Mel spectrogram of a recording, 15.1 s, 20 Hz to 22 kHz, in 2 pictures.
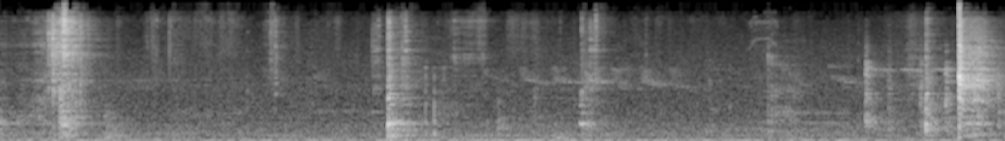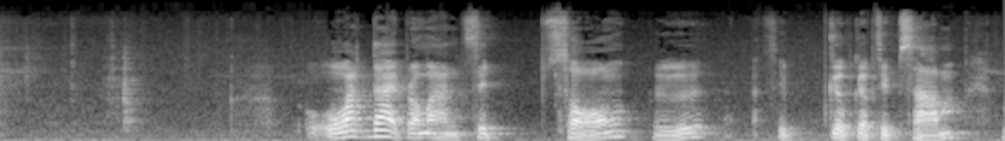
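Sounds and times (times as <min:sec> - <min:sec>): metal stove parts clinking: 0:00.0 - 0:00.9, 0:02.8 - 0:04.7, 0:06.4 - 0:08.7.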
